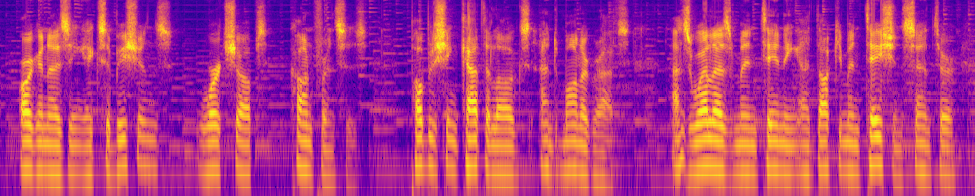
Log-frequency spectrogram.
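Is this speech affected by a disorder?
No.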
